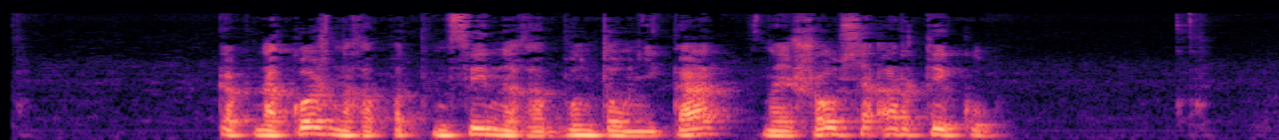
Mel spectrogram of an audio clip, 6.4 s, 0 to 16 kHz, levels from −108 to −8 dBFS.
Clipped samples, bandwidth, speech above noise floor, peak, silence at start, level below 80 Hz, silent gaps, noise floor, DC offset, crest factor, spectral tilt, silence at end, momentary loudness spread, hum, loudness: under 0.1%; 11.5 kHz; 49 dB; -8 dBFS; 1.1 s; -64 dBFS; none; -74 dBFS; under 0.1%; 18 dB; -8 dB/octave; 1.4 s; 8 LU; none; -26 LUFS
